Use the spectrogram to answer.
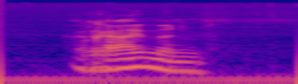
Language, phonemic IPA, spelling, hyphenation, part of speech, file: Dutch, /ˈrœy̯mə(n)/, ruimen, rui‧men, verb / noun, Nl-ruimen.ogg
- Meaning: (verb) 1. to make more spacious 2. to empty, to evacuate 3. to put away, to tidy up 4. to cull, to exterminate (typically for public health reasons); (noun) plural of ruim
